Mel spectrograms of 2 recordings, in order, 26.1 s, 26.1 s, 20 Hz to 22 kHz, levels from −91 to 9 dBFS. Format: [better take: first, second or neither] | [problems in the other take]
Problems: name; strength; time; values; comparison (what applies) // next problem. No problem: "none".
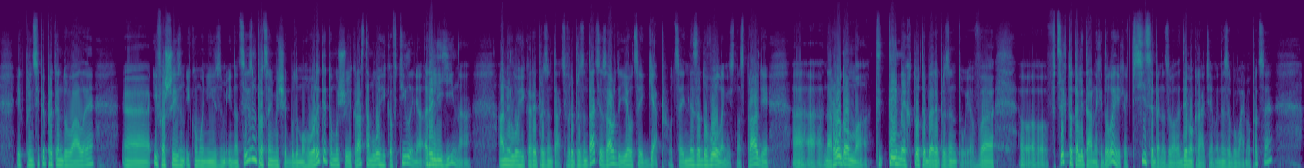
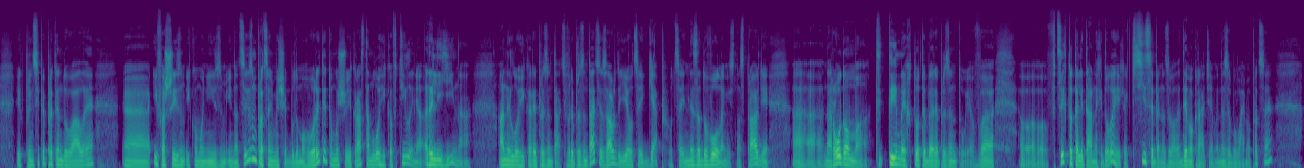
second | distortion; slight; 4% of the sound clipped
